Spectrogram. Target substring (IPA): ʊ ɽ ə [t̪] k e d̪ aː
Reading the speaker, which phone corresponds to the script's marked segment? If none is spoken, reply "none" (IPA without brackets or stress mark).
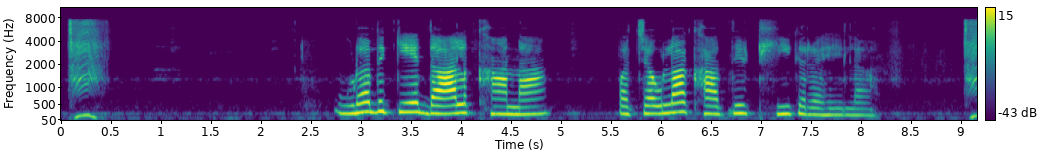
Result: d̪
